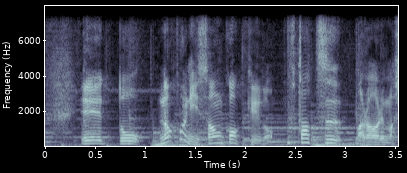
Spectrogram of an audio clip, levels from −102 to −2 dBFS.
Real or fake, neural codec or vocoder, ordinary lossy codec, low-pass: fake; vocoder, 22.05 kHz, 80 mel bands, WaveNeXt; none; 7.2 kHz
